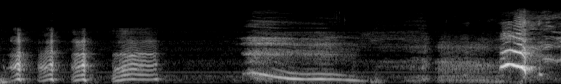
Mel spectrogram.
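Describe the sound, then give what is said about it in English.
A female dog growls and grumbles in a room at home: three short bursts, then longer drawn-out vocal growls with a falling, whiny pitch, ending on a sharper, higher yelp. No one talks. “What is she growling at?”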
